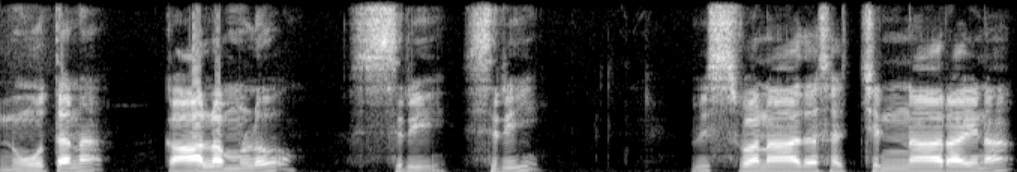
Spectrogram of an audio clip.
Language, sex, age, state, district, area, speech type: Telugu, male, 30-45, Andhra Pradesh, Palnadu, urban, spontaneous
